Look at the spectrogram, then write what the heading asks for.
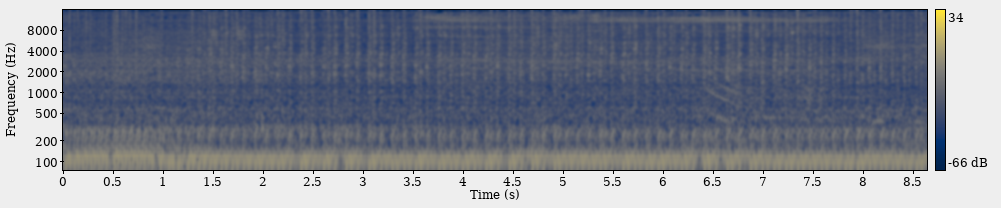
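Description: Harley-Davidson Dyna Wide Glide's Twin Cam 88 V-twin running steadily at low road speed, a loud, deep, pulsing exhaust note heard from the rider's seat.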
